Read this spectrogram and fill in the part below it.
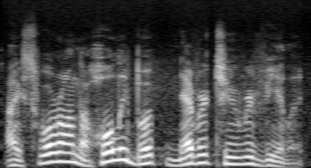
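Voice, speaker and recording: An actor playing a flustered elderly small-town husband who hesitates and evades in an old-time radio drama. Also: male voice, on the high side, very animated, fast talker, slightly rough, muffled recording. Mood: evasive. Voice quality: hesitant, stammering.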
